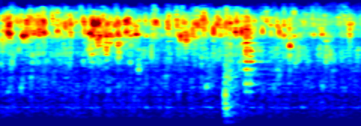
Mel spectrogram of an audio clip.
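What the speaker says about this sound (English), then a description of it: "my oil is hot enough now, so I'm going to put my salmon down into the pan" A salmon patty sizzles and fries in hot oil in a pan, a steady crackling hiss that briefly flares as it settles, with no talking.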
